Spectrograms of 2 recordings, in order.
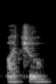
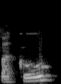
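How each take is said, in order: First: The middle consonant is a ch sound. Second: The middle consonant is a k sound. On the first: This is how people in Malaysia call the fish. The speaker calls it wrong. "Kat Malaysia orang panggil pacu" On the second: This is the proper pronunciation of the fish name. The speaker calls it right. "should be pronounced as paku"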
